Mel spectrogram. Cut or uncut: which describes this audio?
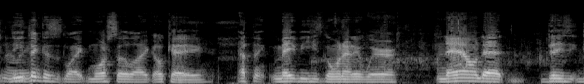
cut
